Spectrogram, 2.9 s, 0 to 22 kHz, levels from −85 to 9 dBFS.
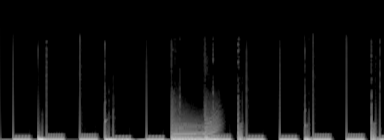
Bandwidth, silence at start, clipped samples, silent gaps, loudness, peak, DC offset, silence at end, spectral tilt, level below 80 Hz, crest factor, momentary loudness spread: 5.2 kHz; 0.05 s; under 0.1%; none; -21 LUFS; -6 dBFS; under 0.1%; 0 s; -10 dB/octave; -22 dBFS; 14 dB; 5 LU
